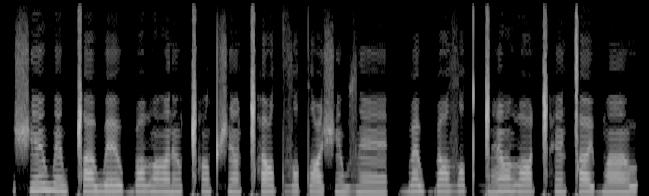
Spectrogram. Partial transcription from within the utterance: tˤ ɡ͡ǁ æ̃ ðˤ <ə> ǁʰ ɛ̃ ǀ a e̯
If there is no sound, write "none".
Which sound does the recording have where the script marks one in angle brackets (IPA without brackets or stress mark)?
æ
